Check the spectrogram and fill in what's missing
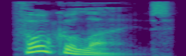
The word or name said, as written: focalize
